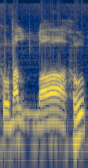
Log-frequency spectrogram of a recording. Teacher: آگے هو اللہ، هو اللہ، یہ ہا ہے جو کہ حلق کے نیچے والے حصے سے ادا ہوتی ہے، اور پھر اللہ کے لام کو پر پڑھا جائے گا، کیونکہ اللہ کے لام سے پہلے حرف واو پہ زبر ہے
